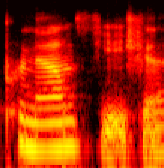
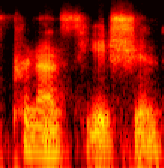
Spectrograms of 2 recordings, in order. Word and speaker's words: pronunciation: again pronunciation yeah because i hear it many times said pronunciation have you ever heard it like that yes the stress uh syllable in wrong way yes thank you so much so the the the correct here the correct way to say it is pronunciation so we have a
